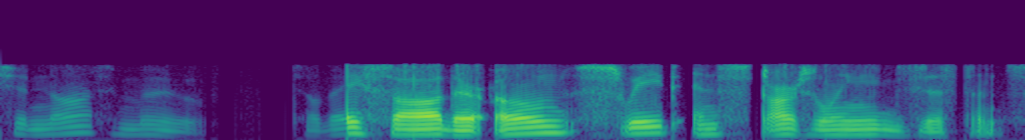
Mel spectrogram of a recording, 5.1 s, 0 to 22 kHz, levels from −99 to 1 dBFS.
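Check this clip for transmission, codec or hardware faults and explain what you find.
One fault is present, in the first 1.73 s. From 0 to 1.73 s the speech drops by about 23 dB to a faint residue. The likely cause is one channel inverted, so the shared centre cancels in mono. Unlike a dropout, a faint copy remains. The band-limited telephone sound, with nothing above 3.8 kHz, matches the G.726 path at 32 kbit/s.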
